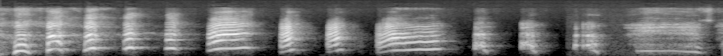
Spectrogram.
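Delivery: high squealing laugh at a puppy; delighted laugh. Real, not acted. Puppy appears on screen.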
